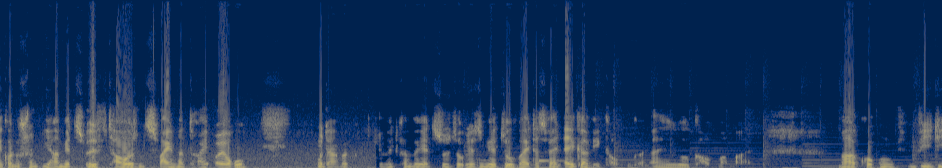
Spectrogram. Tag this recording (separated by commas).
Music, Speech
